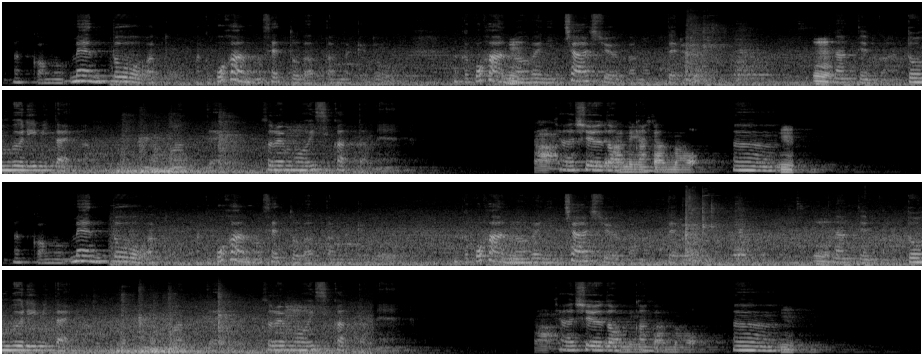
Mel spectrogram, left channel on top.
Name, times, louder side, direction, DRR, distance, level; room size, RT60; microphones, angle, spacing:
voice 1, 0.1-7.0 8.3-10.1 10.6-11.5 11.8-13.3 14.7-15.9 16.5-17.1, equal, ahead, 6 dB, 0.7 m, -32 dB
sound 1, 1.1-12.9, right 4 dB, 40° right, 0.5 m, -37 dB
sound 2, 6.5-8.0 8.3-9.0 9.6-12.1, right 1 dB, 70° right, 2.4 m, -33 dB
voice 2, 14.5-16.2 16.9-17.1, left 7 dB, 55° left, 15 dB, 0.4 m, -32 dB
12.5 x 6.3 x 9.2 m, 1.4 s
head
